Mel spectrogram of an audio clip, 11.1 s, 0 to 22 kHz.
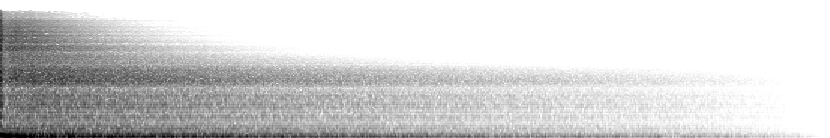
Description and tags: Deep Impact
Sample from my latest free sample pack. Contains over 420 techno samples. Usefull for any style of electronic music: House, EDM, Techno, Trance, Electro...
YOU CAN: Use this sound or your music, videos or anywhere you want without crediting me and monetize your work.
YOU CAN'T: Sell them in any way shape or form.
